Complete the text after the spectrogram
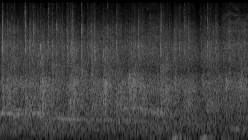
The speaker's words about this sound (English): Well, then we don't need to clap. All right. No, we do. We clap. There we go.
